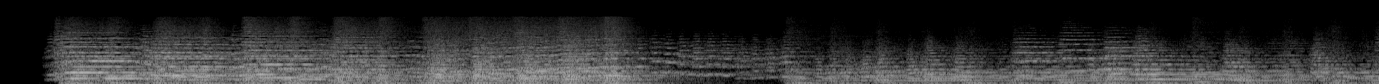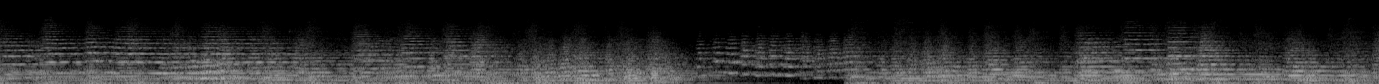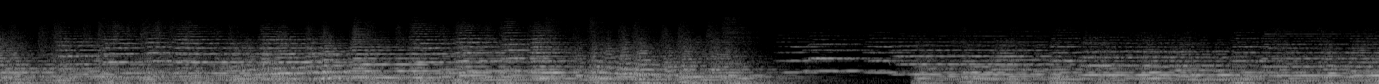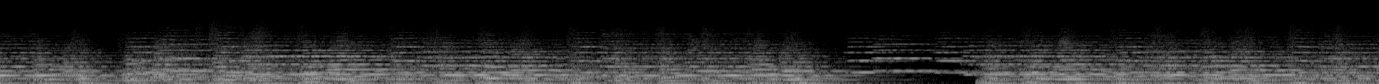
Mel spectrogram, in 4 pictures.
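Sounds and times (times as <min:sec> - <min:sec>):
brass music: 0:00.4 - 0:55.1.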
